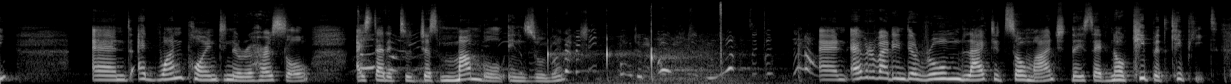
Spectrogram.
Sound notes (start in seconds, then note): 5.9 mumbling in zulu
